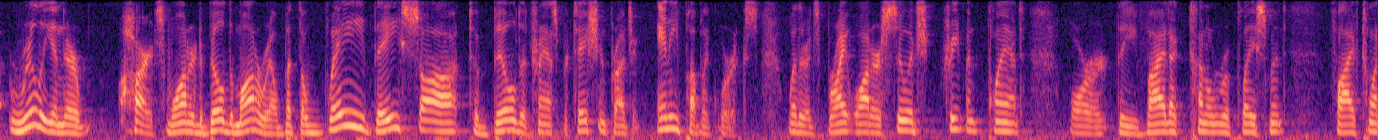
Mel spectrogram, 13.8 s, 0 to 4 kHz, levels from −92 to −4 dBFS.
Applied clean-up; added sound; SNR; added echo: none; none; none; none.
